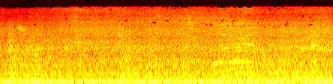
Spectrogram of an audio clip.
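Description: Electric commuter train running at speed, heard from inside the carriage: a steady, loud low rumble of wheels on rail, with a faint brief higher tone about three seconds in.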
